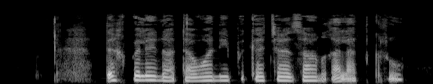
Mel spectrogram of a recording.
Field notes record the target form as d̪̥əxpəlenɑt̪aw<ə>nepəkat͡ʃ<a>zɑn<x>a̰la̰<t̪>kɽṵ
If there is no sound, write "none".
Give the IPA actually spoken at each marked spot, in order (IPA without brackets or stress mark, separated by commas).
ɑ, a, ɣ, t̪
